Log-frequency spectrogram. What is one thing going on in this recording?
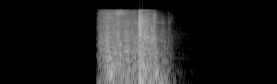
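A video game weapon clanks and whirs as it is readied.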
